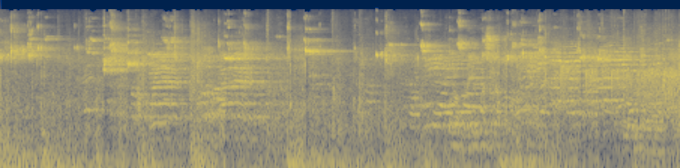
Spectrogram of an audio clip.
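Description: Sneakers squeak sharply on a gym floor in a large echoing hall.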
